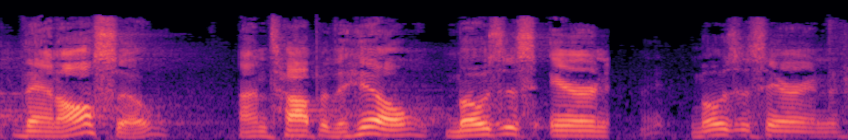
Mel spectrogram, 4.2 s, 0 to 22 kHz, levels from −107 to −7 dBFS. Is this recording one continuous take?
no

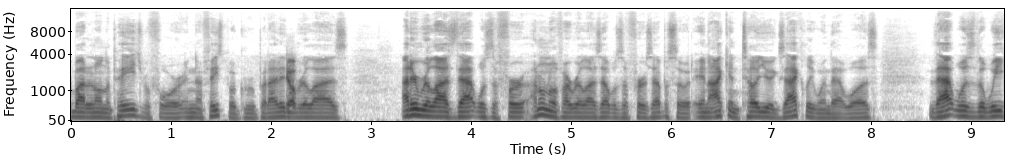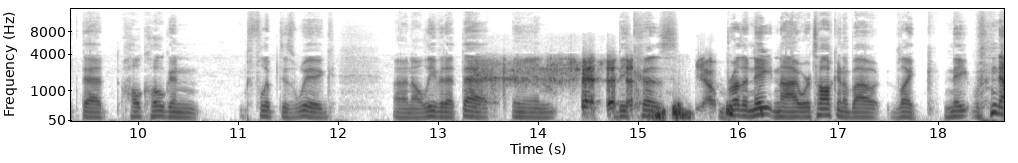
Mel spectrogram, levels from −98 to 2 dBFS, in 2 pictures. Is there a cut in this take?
no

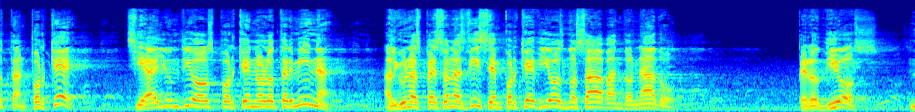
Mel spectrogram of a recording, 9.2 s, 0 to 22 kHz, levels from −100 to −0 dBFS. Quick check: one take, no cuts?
yes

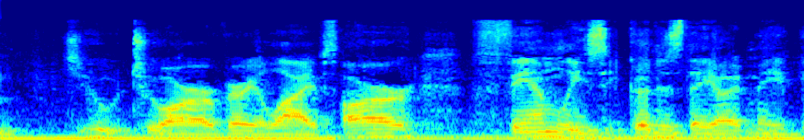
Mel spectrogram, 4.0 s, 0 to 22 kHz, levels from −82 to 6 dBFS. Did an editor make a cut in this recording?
yes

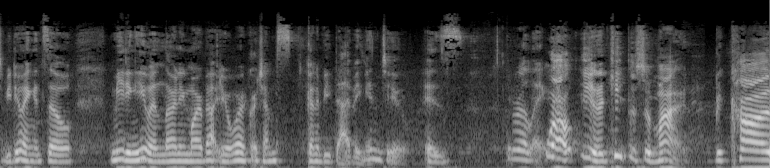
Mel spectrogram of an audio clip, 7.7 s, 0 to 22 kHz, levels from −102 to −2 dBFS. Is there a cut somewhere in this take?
no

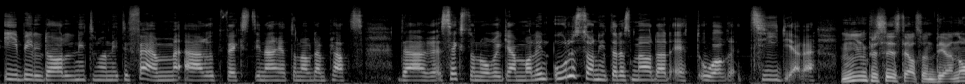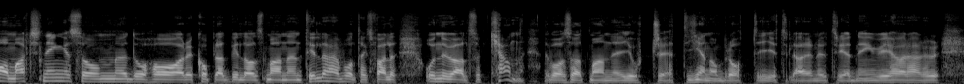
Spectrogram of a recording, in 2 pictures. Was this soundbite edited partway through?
yes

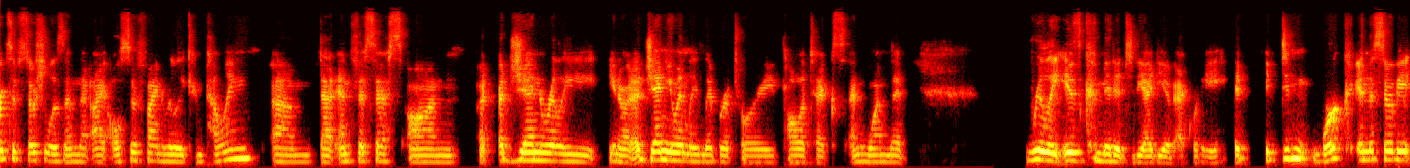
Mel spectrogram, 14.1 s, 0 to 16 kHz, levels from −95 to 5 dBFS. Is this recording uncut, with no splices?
yes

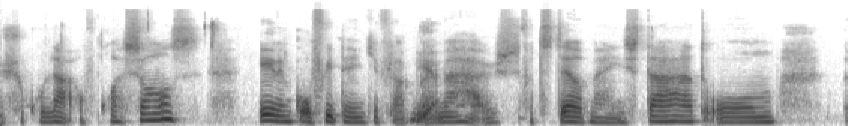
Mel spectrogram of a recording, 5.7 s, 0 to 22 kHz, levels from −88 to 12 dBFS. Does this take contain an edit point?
yes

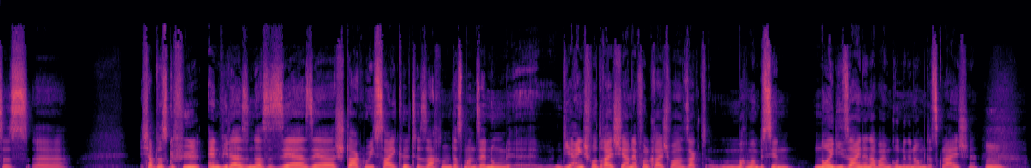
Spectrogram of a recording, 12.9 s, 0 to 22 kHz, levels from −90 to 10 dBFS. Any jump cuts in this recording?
no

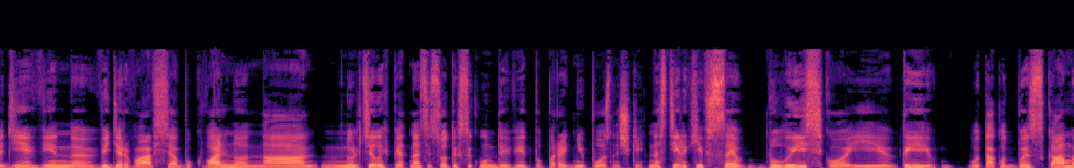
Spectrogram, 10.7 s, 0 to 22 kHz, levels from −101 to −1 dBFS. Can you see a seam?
yes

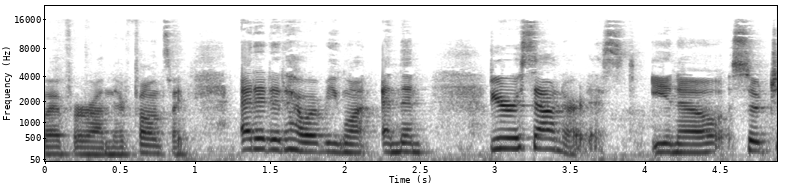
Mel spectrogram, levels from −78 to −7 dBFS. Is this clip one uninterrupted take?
yes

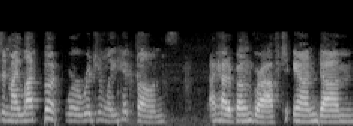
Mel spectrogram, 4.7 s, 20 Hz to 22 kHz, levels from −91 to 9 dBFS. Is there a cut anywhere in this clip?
no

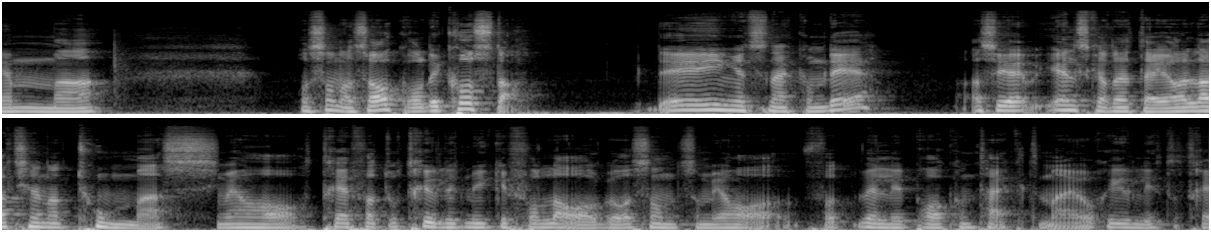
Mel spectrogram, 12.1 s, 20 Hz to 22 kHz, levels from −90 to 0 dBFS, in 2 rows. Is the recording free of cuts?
no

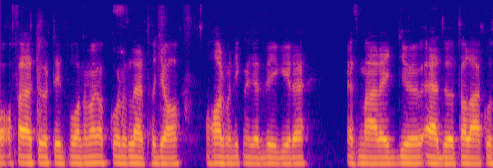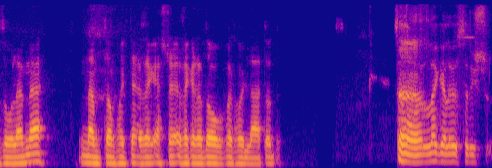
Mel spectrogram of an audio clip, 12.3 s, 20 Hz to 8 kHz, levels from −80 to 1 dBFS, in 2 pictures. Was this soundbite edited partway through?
no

